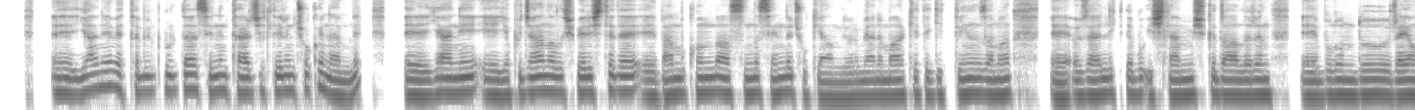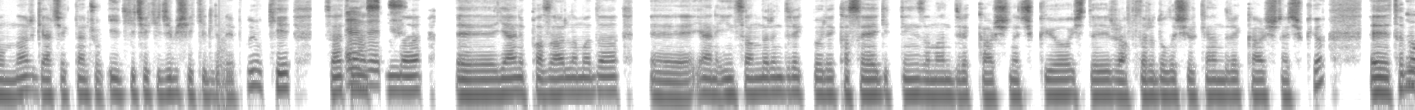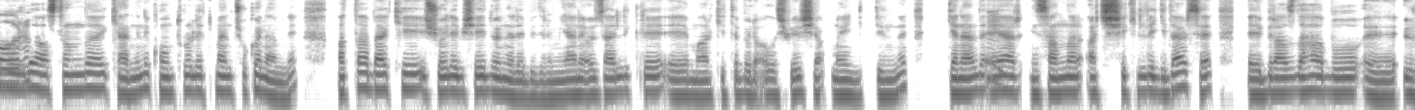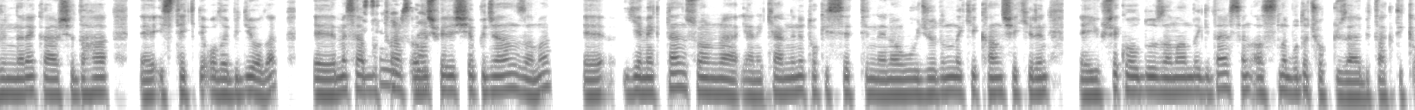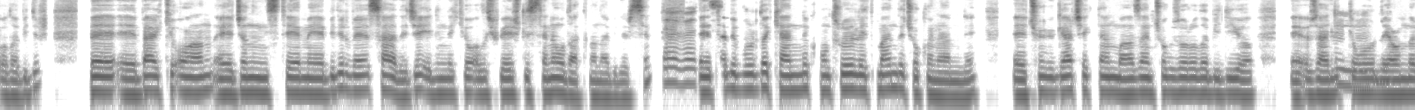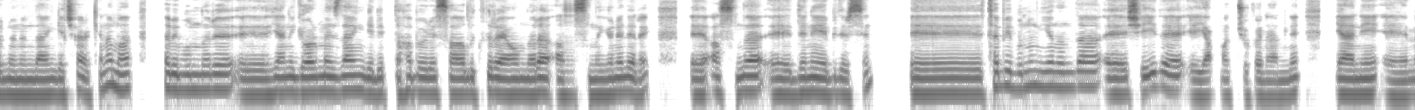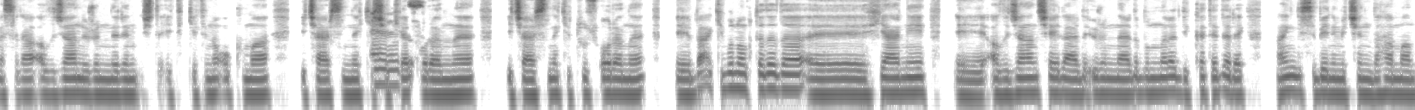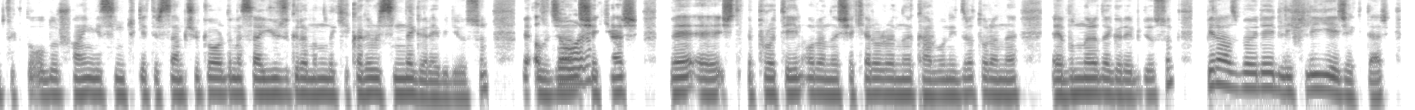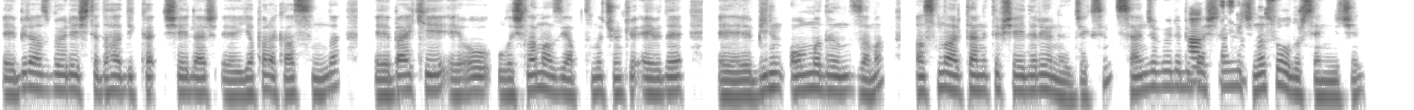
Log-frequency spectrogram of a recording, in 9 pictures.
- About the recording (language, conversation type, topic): Turkish, advice, Sağlıklı atıştırmalık seçerken nelere dikkat etmeli ve porsiyon miktarını nasıl ayarlamalıyım?
- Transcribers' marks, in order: other background noise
